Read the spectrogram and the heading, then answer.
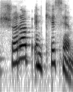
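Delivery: plain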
